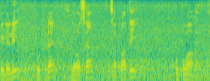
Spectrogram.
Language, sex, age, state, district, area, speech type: Malayalam, male, 45-60, Kerala, Kottayam, urban, spontaneous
